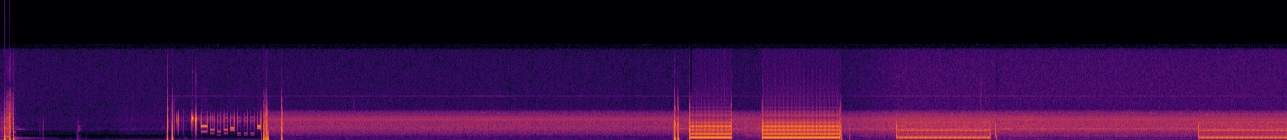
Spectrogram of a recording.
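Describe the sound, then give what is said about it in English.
Clicks and a brief burst of tones open onto a steady line hiss, followed by telephone ringback: a first ring in short broken bursts, then a second ring as longer, evenly spaced steady tones, a Bell System standard ring known as High City Ring. “Well, that second ring is a bell system standard ring.”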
